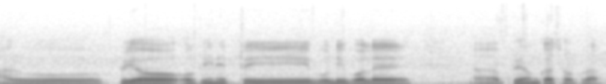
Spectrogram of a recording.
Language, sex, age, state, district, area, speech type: Assamese, male, 30-45, Assam, Kamrup Metropolitan, urban, spontaneous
